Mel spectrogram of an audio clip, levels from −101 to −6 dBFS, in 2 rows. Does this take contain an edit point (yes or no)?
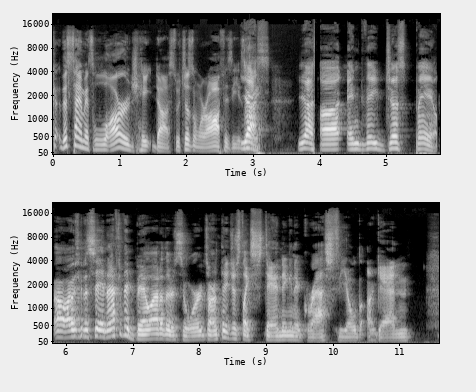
yes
